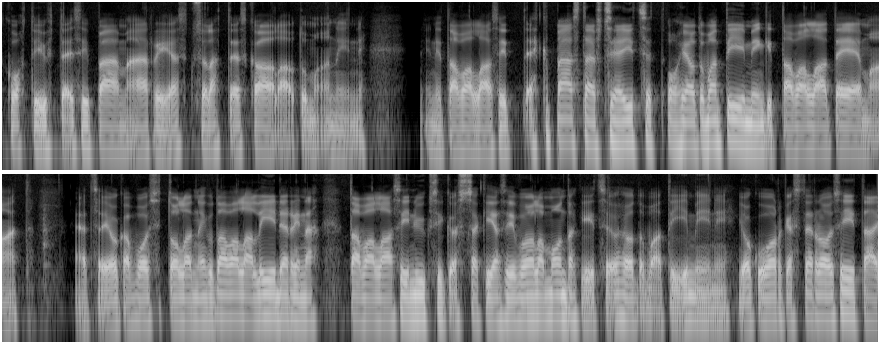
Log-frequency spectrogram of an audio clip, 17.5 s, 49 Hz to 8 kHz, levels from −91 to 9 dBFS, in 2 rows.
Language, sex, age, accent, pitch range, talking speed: Finnish, male, 20-39, native, 95-110 Hz, 155 wpm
